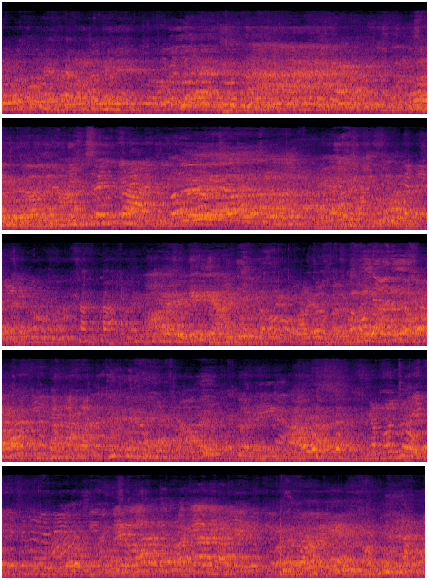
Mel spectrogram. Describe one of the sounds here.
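A group of young men and women talk and laugh together in an echoing hall.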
